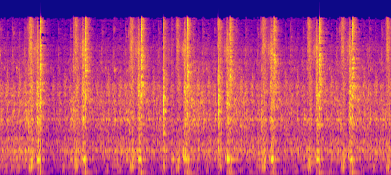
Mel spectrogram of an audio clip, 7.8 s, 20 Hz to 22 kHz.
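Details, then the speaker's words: Homemade double-expansion 4-cycle engine converted from a two-cylinder air compressor, first run with electric motor assist, magnet moved closer to the sensor. Slow uneven chuffing, about one firing a second, never self-sustains. Owner suspects the flywheel (original pulley) is too light; exhaust barely warm, cylinders equal temperature. "trying to wean it off the motor going slip the B I can well that's all for that couldn't quite pull itself over close but no cigar at least we have a semi Runner"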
